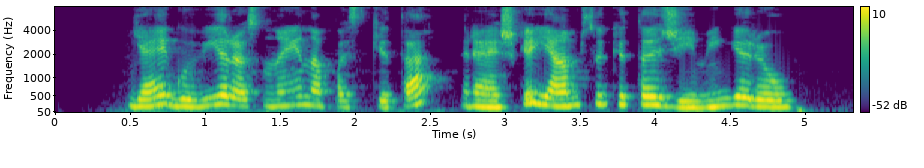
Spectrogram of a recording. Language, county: Lithuanian, Alytus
